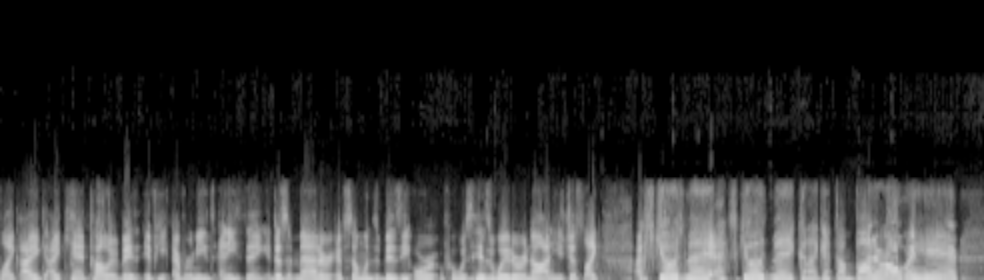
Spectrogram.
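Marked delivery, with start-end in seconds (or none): 6.3-9.6 put-on rude, very high, loud yelling. Retelling how dad calls out to wait staff: imitating dad yelling across a restaurant. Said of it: "yelling across the restaurant".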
